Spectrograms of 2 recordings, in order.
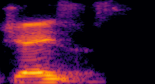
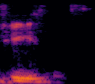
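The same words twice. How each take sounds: First: It is said in a Dublin accent. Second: It is said in a standard accent. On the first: The shouter is from Dublin. "If it was a Dubliner, he would have been shouting" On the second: The shouter is not from Dublin. "as opposed to"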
